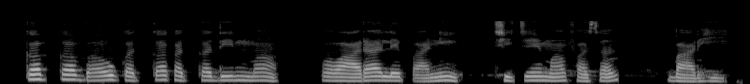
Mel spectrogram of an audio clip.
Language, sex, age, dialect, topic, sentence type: Chhattisgarhi, female, 18-24, Central, agriculture, question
